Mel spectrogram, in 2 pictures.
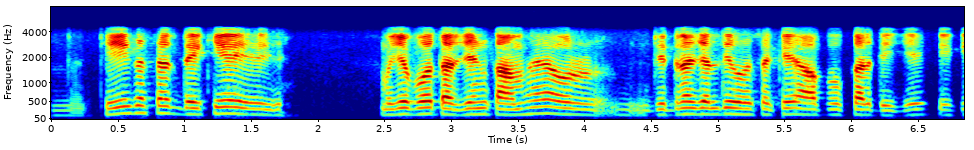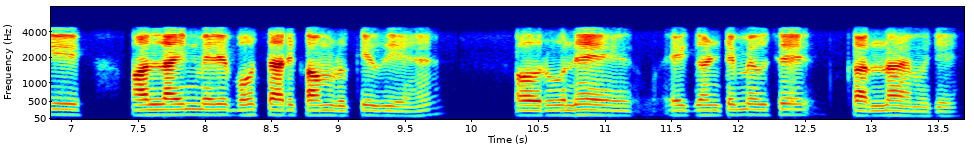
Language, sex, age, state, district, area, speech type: Urdu, male, 18-30, Uttar Pradesh, Ghaziabad, urban, conversation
